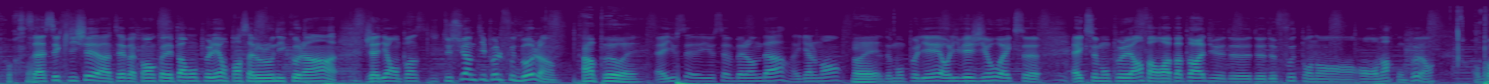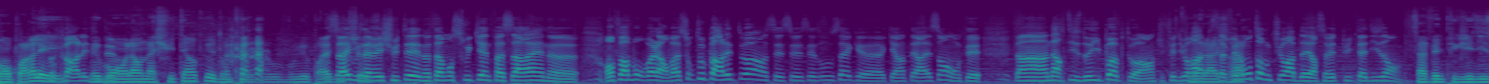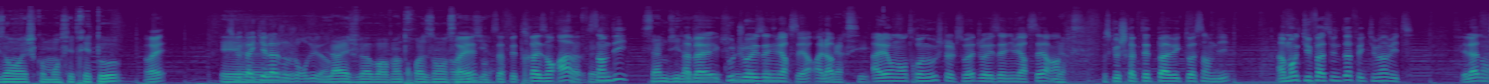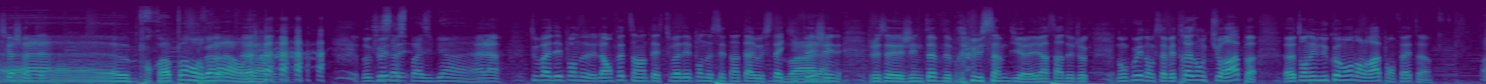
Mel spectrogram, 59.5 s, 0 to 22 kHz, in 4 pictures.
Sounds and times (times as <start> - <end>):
Speech: 0.0 - 31.4, 32.0 - 47.4, 48.3 - 59.5
Music: 0.0 - 59.5.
